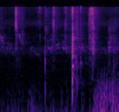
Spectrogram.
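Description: Sharp knocks of a tennis rally on a hard court, a racket striking the ball and the ball bouncing, the loudest about one and a half seconds in, with lighter ticks around it.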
